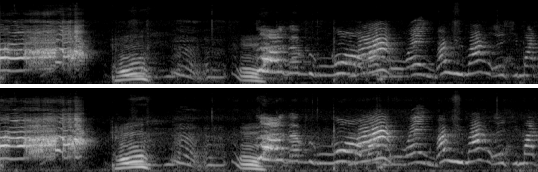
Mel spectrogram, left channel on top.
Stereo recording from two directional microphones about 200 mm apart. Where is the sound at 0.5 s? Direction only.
10° right (ahead or behind).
